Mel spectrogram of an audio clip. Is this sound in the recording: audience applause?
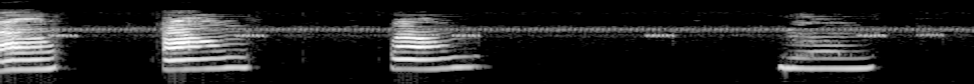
no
